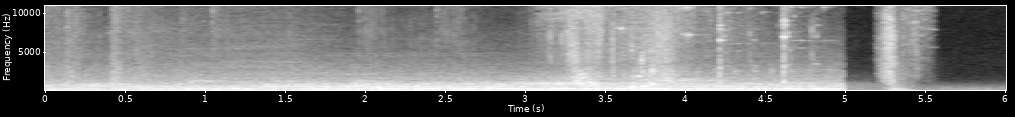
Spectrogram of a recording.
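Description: A magical barrier hums and crackles loudly.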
